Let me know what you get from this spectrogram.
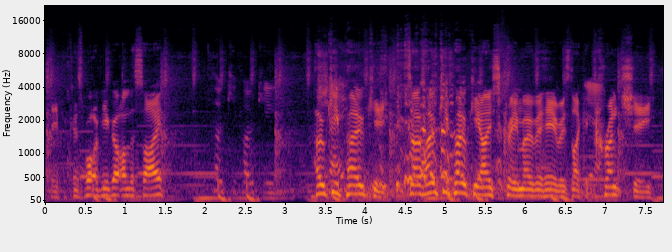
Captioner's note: laughter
